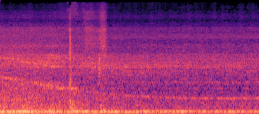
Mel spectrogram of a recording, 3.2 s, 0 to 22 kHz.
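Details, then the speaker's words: 1979 Ford F250 with a 300 (4.9L) inline-6, Offy C-Series intake and new Quick Fuel 450 cfm carb. Warm idle drops from about 1600 rpm on fast idle to a smooth, even 700 rpm with no misses or hunting. An exhaust leak is noted. "I'll kick the fast idle off she's idle and right where I want her at 700"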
